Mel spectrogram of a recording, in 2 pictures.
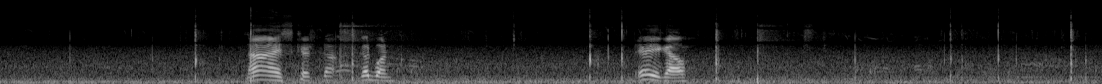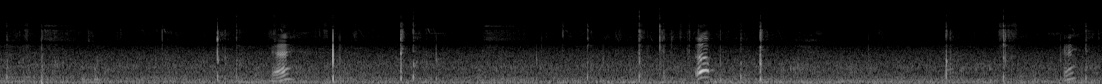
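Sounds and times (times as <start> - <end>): steady background noise: 0.0 - 22.0
tennis ball bouncing: 0.6 - 18.9, 19.7 - 22.0
tennis racket striking ball: 3.3 - 4.1, 5.8 - 6.4, 7.1 - 8.7, 9.4 - 12.1, 13.1 - 13.5, 14.2 - 15.4.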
